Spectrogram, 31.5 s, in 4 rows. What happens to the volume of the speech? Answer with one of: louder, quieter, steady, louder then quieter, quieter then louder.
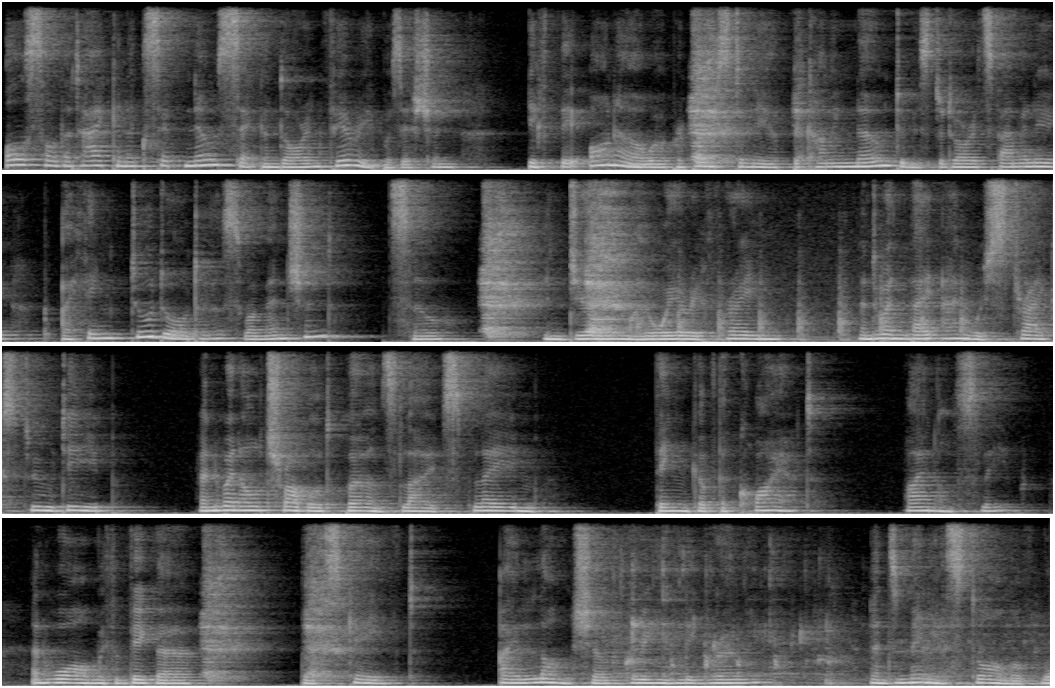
steady.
